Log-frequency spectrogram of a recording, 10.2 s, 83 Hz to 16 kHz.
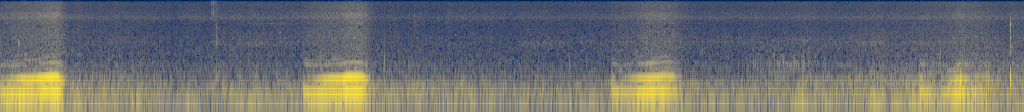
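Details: Sleeping pet, likely a cat: soft, whistling breath sounds recur about every three seconds, roughly 20 a minute, rising slightly in pitch; quiet snoring.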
